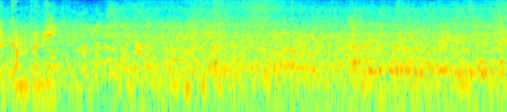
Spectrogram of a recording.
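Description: A crowd of people chatters in a large, busy hall.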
